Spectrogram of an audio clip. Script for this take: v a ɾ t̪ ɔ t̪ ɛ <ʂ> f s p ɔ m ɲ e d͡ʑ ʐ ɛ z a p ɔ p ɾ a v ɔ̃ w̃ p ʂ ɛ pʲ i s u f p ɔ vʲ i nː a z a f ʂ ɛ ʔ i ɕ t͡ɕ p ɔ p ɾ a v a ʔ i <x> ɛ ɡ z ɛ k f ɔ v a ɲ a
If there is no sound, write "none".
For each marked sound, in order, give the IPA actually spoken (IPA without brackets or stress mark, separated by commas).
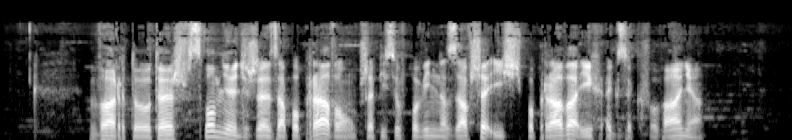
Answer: ʂ, x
